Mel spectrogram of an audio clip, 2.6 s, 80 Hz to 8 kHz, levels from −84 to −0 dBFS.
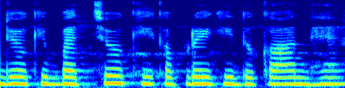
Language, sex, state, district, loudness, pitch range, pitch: Hindi, female, Uttar Pradesh, Gorakhpur, -30 LUFS, 215-225 Hz, 220 Hz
